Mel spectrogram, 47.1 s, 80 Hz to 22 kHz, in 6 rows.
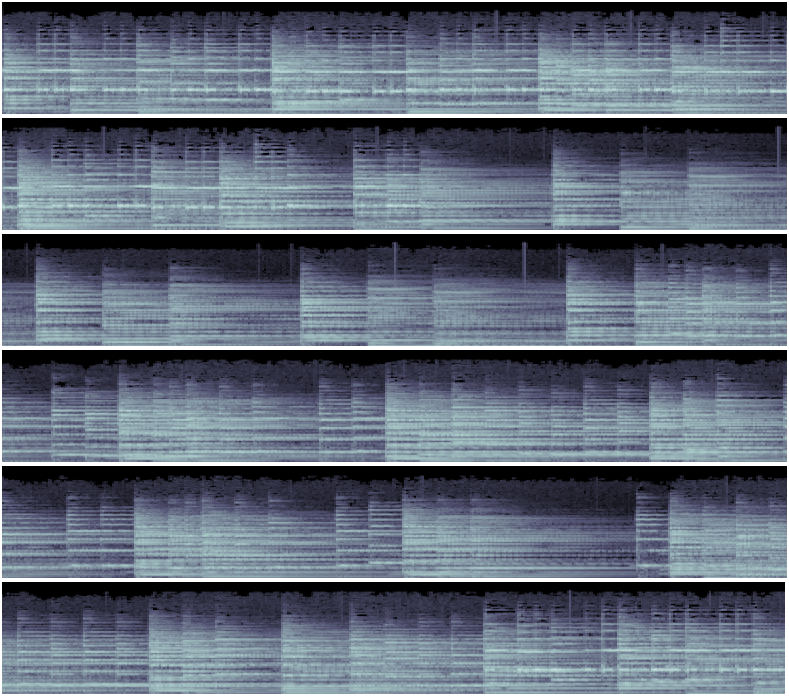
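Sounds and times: low piano bass notes: 0.0s - 47.0s
piano chords ringing: 0.0s - 47.0s.

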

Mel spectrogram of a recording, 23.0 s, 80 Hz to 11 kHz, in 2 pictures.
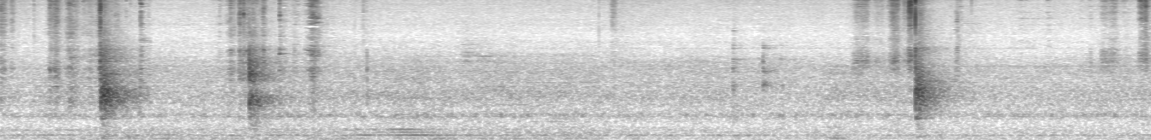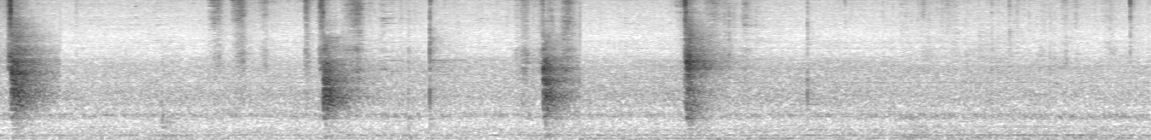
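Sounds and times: knife chopping on wooden board: 0.0s - 1.5s, 2.3s - 3.2s, 8.6s - 9.7s, 11.4s - 12.1s, 13.6s - 15.9s, 16.7s - 17.3s, 18.3s - 19.0s.

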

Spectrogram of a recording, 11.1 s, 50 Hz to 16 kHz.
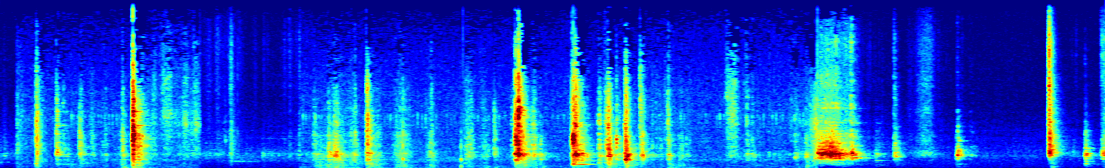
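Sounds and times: sharp clicks and knocks: 0.0s - 2.0s, 3.0s - 8.2s
metal profiles scraping: 0.2s - 2.1s, 3.0s - 9.4s.

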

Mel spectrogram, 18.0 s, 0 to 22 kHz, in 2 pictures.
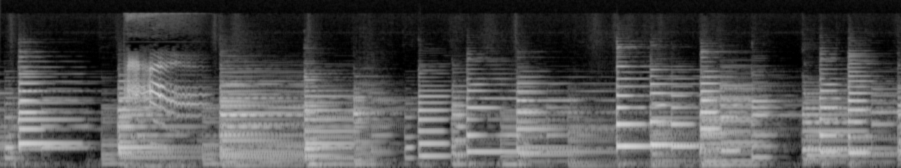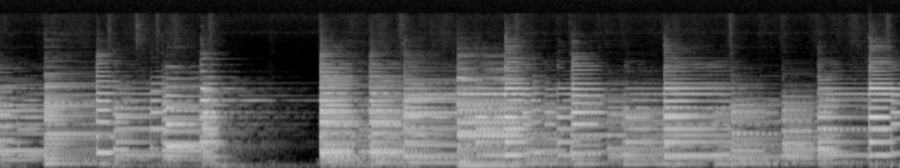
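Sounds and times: piano music: 1.2s - 11.4s.

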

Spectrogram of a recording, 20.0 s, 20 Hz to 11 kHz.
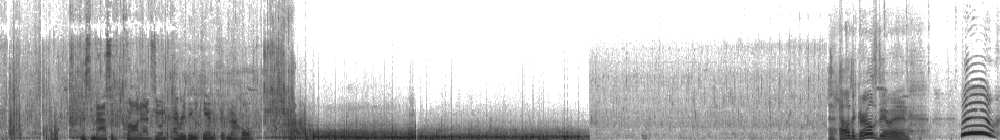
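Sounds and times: shallow creek trickling: 0.0s - 5.9s, 11.8s - 19.1s
muffled underwater water rushing: 0.0s - 12.6s.

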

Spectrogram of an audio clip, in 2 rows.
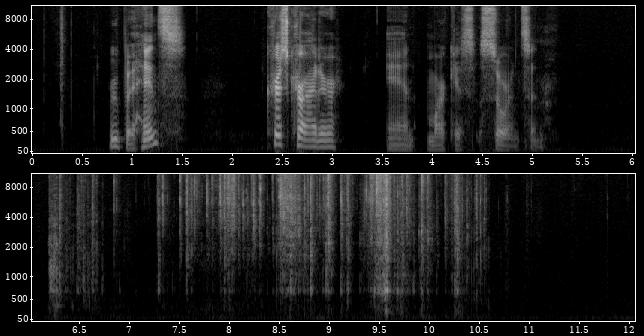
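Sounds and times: foil wrapper crinkling and tearing: 6.2s - 10.8s.

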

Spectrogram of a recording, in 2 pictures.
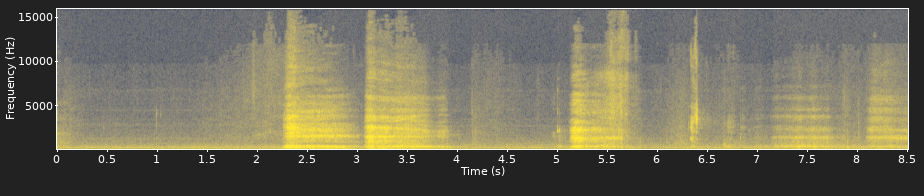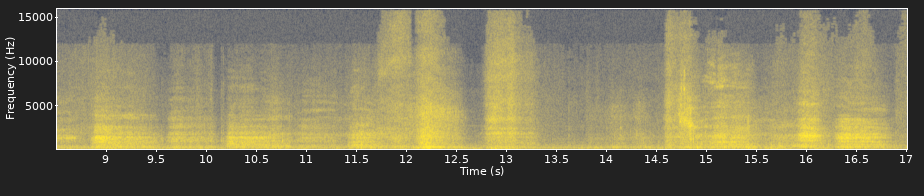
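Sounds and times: people kissing and breathing: 14.6s - 16.2s.

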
